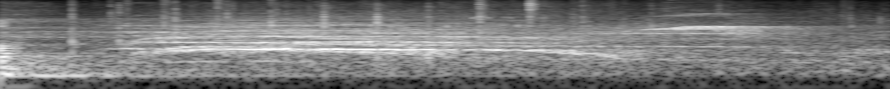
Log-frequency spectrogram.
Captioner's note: audience applauds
